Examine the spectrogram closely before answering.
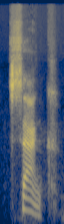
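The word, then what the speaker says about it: cinq: keep the rest katru number five is pronounced as sank sank which remember the word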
